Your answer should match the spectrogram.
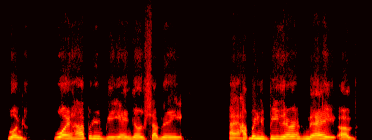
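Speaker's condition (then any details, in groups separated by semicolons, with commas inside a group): Cerebral palsy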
